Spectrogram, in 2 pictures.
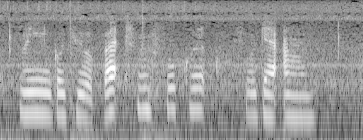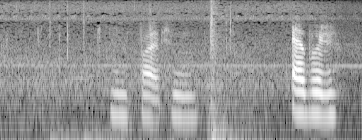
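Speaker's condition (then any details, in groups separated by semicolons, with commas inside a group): Cerebral palsy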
